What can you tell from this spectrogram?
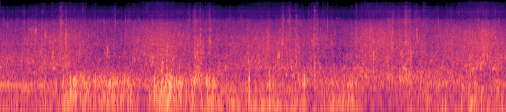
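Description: Water lapping and sloshing against a kayak hull, with light clicks and knocks throughout and some wind on the microphone.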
